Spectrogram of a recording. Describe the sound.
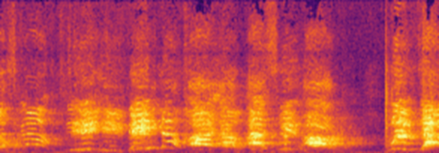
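A Walla Walla cheerleading squad performs a cheer: young voices chant and shout together in a loud, rhythmic cheer, with repeated bursts of high-pitched yelling rising and falling across several seconds.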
